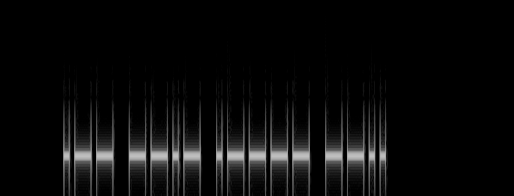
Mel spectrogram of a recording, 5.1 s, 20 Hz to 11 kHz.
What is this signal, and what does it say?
Morse code, heard as a keyed tone, about 22 wpm, 700 Hz. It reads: WQ1Z
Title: USA Call Signs Repeated 2x 22wpm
